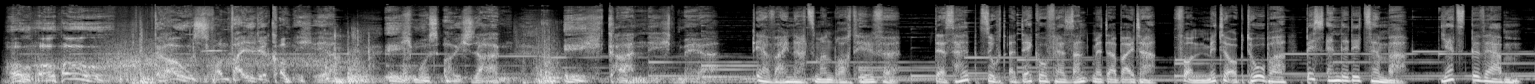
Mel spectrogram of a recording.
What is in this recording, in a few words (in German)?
Funkspot; Adecco; bunch sound; Berlin; Funkspotproduktion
